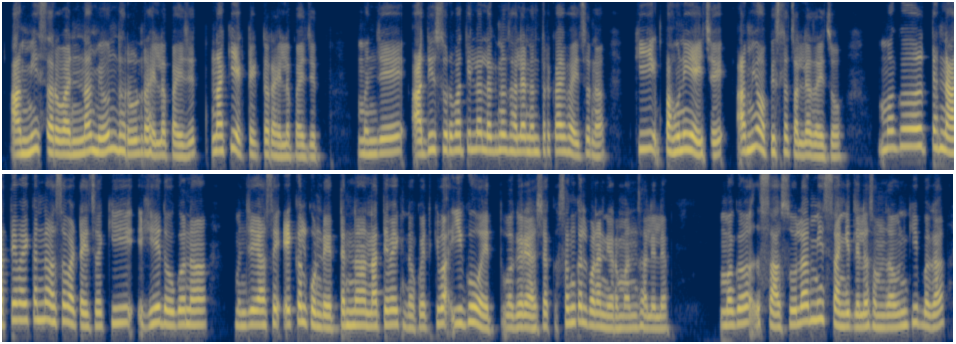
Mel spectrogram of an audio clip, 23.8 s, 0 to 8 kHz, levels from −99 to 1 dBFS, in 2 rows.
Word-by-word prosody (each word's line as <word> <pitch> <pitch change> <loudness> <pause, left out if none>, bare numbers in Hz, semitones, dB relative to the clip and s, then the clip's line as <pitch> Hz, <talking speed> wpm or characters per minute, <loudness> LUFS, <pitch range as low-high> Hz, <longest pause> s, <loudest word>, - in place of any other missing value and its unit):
आम्ही 200 +7 +4
सर्वांना 200 -1 +2
मिळून 240 +2 +3
धरून 205 -4 0
राहिलं 180 -3 +1
पाहिजे 170 +1 -1 0.2
ना, 235 +1 +5
की 280 - -1
एकटं-एकटं 190 -1 -2
राहिलं 170 -2 -1
पाहिजे. 160 0 -4 0.5
म्हणजे 205 +4 -1 0.2
आधी 195 +6 +2
सुरुवातीला 250 +1 -1
लग्न 240 0 0
झाल्यानंतर 230 0 0
काय 230 0 +3
व्हायचं 200 -2 -2
ना, 165 0 -2 0.4
की 260 -1 -1
पाहुणे 235 +2 +4
यायचे, 190 -3 +2 0.2
आम्ही 245 +6 +2
ऑफिसला 220 -4 0
चालल्या 180 -1 0
जायचो. 160 -1 -2 0.5
मग 275 +3 -3 0.4
त्या 290 - +1
नातेवाईकांना 275 +4 +2
असं 255 +1 0
वाटायचं, 195 -5 +1
की 235 0 -3 0.2
हे 230 +5 +2
दोघं 215 -1 +1
ना, 210 0 +1 0.4
म्हणजे 205 +1 -1
असे 210 +2 +2
एकलकोंडे 220 -5 +2
आहेत, 165 -1 -1
त्यांना 205 +1 +2
नातेवाईक 210 +2 +1
नको 175 -1 -5
आहेत 180 -2 -4
किंवा 230 +1 +2
इगो 230 +2 +1
आहेत, 160 -4 +1
वगैरे 175 +1 0
अशा 165 +2 0 0.2
संकल्पना 230 -4 +1
निर्माण 170 -1 -2
झालेल्या. 165 -2 -3 0.7
मग 205 +1 0
अ, 235 +2 +2
सासूला 215 - +1
मी 280 +1 +1
सांगितलेलं, 190 -7 +1
समजावून, 180 0 -1
की 245 - -4
बघा, 190 -2 -1
210 Hz, 150 wpm, -21 LUFS, 185-235 Hz, 0.7 s, ना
